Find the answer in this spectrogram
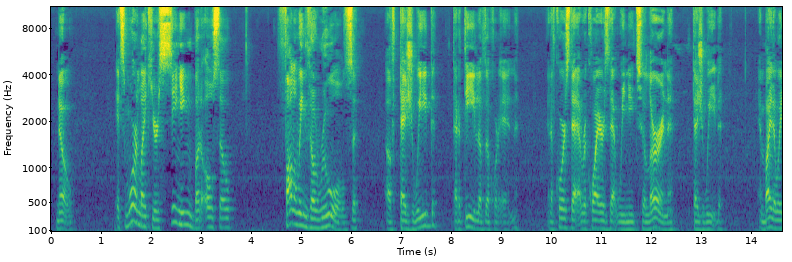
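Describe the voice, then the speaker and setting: Earnest man teaching, bright forceful voice. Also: medium pitch, a little hiss or hum. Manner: earnest, direct, addresses listeners as guys; breaks into melodic Quran recitation to demonstrate. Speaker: Islamic teacher. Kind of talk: casual religious teaching to camera.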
